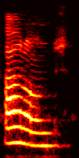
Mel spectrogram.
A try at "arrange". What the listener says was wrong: Arrange, arrange. Yeah, arrange. Not orange. Second syllable stress, and the second A is the long A sound. So arrange.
